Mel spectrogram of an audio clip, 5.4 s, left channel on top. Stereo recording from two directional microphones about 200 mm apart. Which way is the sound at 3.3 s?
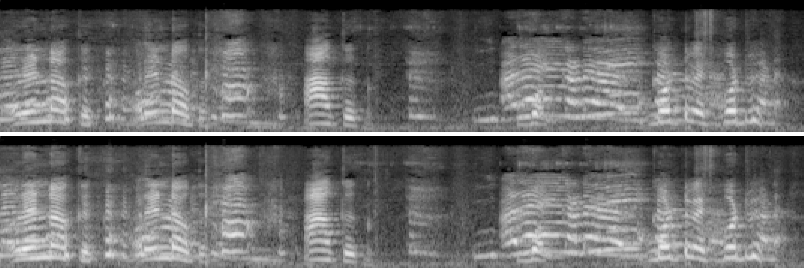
45° right (ahead or behind).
